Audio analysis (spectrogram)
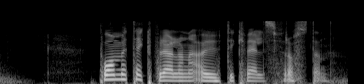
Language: Swedish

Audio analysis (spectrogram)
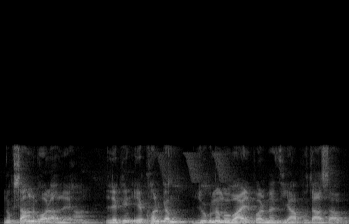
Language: Maithili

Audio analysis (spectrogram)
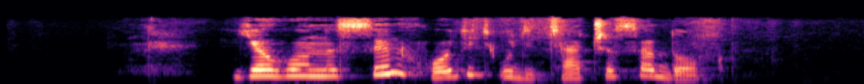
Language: Belarusian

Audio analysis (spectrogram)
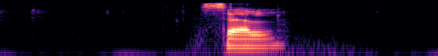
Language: Swedish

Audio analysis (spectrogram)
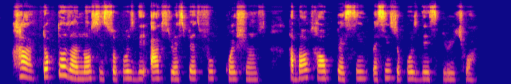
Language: Nigerian Pidgin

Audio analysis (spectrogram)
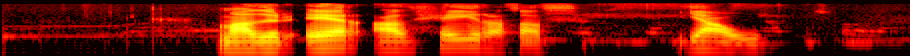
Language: Icelandic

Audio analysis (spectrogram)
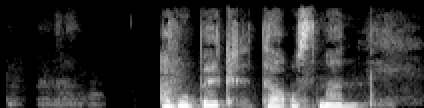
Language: Central Kurdish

